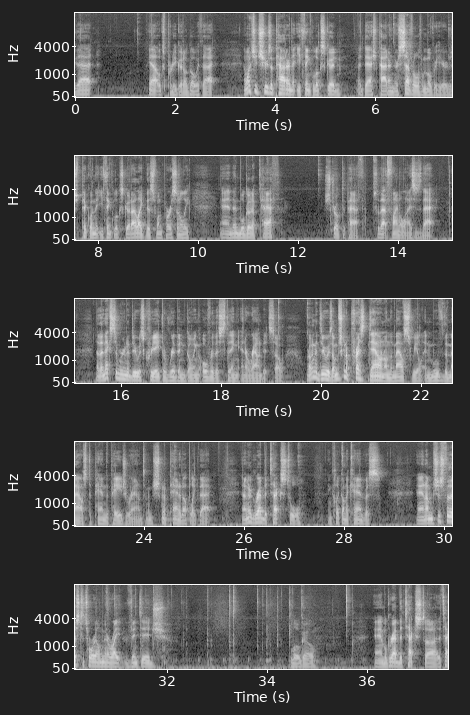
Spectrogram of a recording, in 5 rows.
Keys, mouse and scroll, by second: 6.5 click, 7.6 click, 11.4 click, 12.6 click, 19.3 middle click, 21.8-22.8 middle drag, 23.0 middle click, 23.6 click, 27.0 click, 28.1 click, 30.9-35.0 typing.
